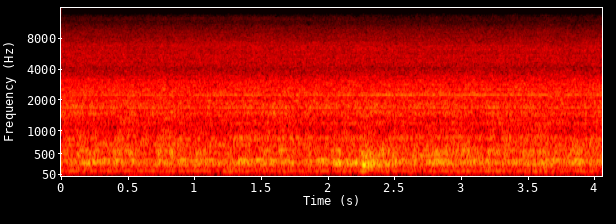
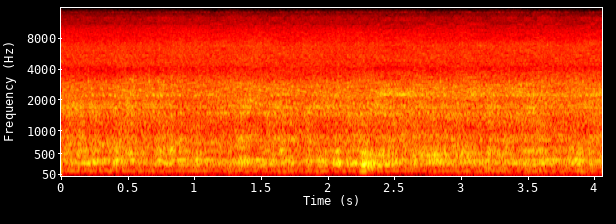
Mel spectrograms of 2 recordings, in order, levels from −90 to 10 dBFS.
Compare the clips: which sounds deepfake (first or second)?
second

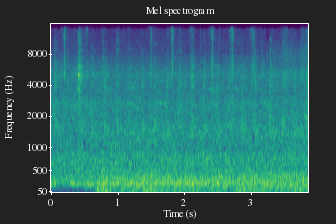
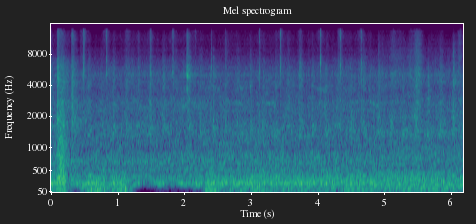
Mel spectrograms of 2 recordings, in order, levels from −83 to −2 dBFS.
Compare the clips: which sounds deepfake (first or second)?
second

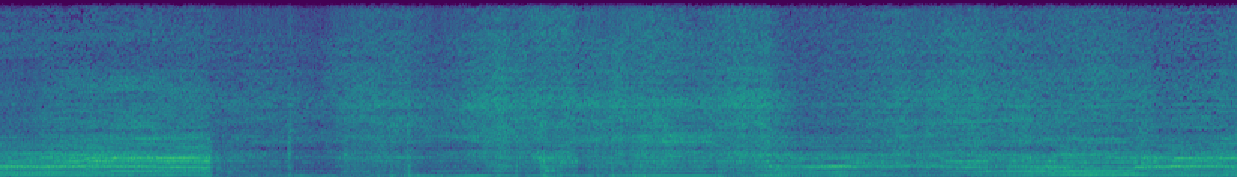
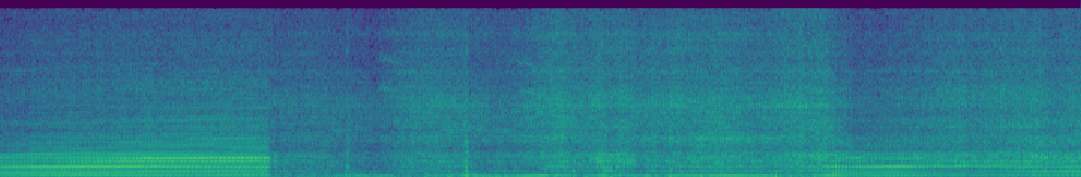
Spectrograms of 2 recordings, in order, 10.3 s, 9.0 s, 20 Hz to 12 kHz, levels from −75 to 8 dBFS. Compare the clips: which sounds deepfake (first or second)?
first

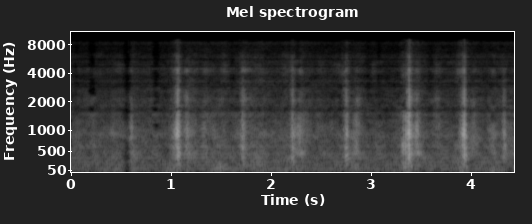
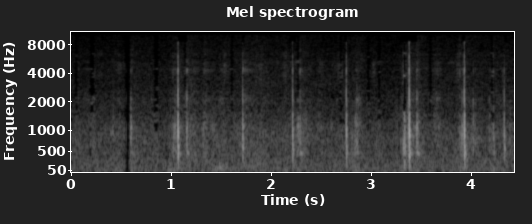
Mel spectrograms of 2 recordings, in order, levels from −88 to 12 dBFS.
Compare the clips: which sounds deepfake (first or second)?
first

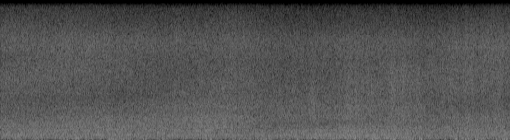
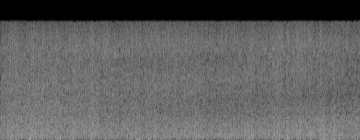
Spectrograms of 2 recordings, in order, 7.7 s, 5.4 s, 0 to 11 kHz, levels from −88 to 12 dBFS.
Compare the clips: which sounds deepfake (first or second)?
second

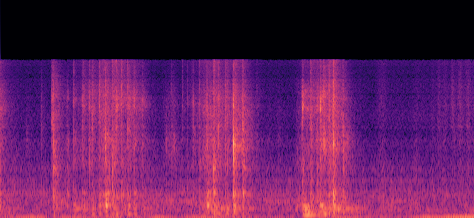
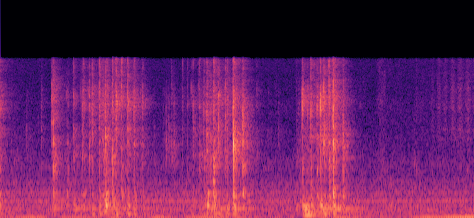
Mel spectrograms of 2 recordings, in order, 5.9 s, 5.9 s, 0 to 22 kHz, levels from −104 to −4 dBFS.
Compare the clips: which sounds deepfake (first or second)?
first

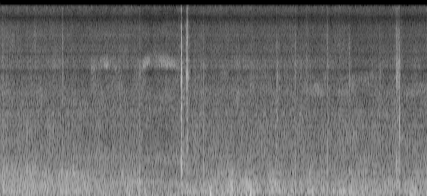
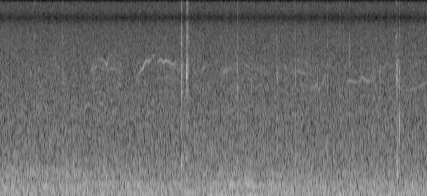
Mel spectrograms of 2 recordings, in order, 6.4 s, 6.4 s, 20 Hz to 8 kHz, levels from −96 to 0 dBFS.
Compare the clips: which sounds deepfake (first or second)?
first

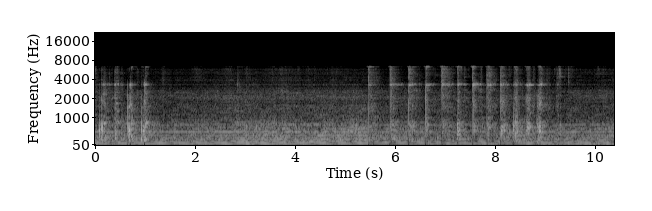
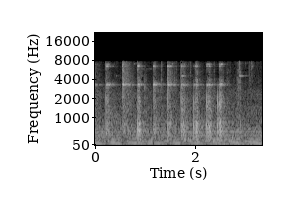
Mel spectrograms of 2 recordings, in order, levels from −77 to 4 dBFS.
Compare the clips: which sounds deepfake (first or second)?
first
